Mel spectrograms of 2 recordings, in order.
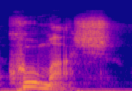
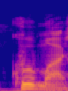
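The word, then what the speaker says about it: חומש: Jewish circles you'll also see the word uh kumash kumash c h u m a s h kumash which in Hebrew just means one or just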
